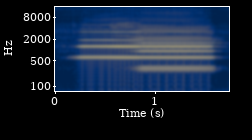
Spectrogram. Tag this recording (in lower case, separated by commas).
woodwind instrument, music, musical instrument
